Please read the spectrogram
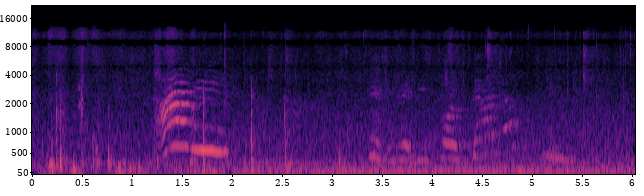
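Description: Footsteps thud on wooden bridge boards in the first second. About a second in, a child's voice calls out loudly in a high, falling tone, then speaks more faintly over a low outdoor rumble.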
